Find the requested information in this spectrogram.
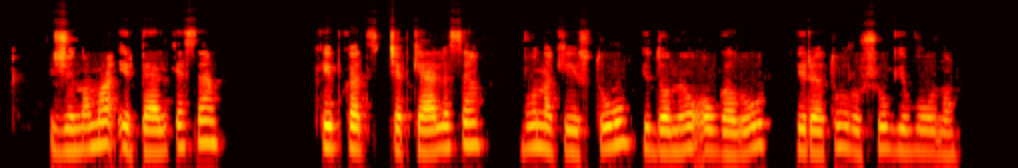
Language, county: Lithuanian, Vilnius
